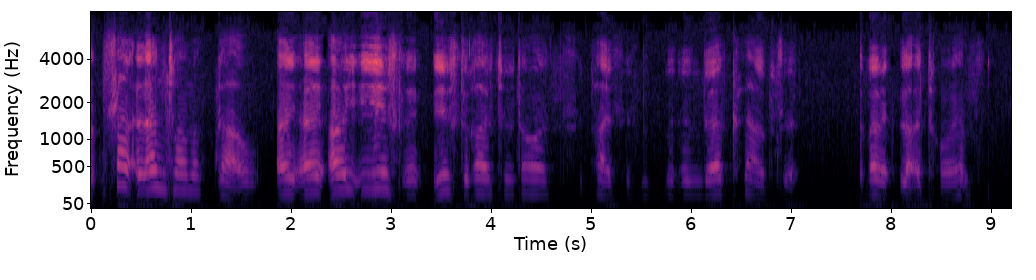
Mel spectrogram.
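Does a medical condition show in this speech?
Yes: cerebral palsy; difficulties communicating.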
